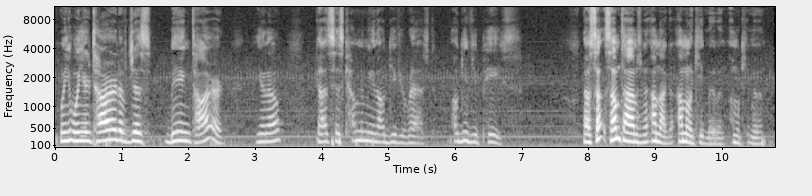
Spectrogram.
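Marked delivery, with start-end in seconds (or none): 4.4-6.9 soft, gentle promise of rest; God speaking softly to the weary; tender God voice. Acted. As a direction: offer rest like a caring father.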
